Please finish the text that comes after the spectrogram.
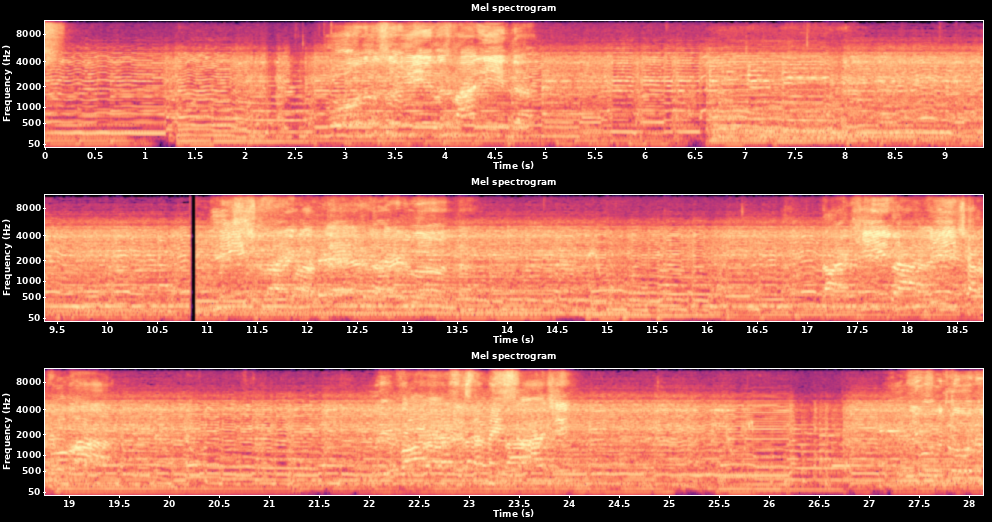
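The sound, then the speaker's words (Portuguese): A sung song plays loudly and continuously, with vocals carried over a dense, driving band accompaniment that stays at an even level from start to finish. “Agora eu vou deixar vocês escutando um trecho dos Bichos da Inglaterra, uma canção onde o porco major cantou para o restante dos animais.”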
